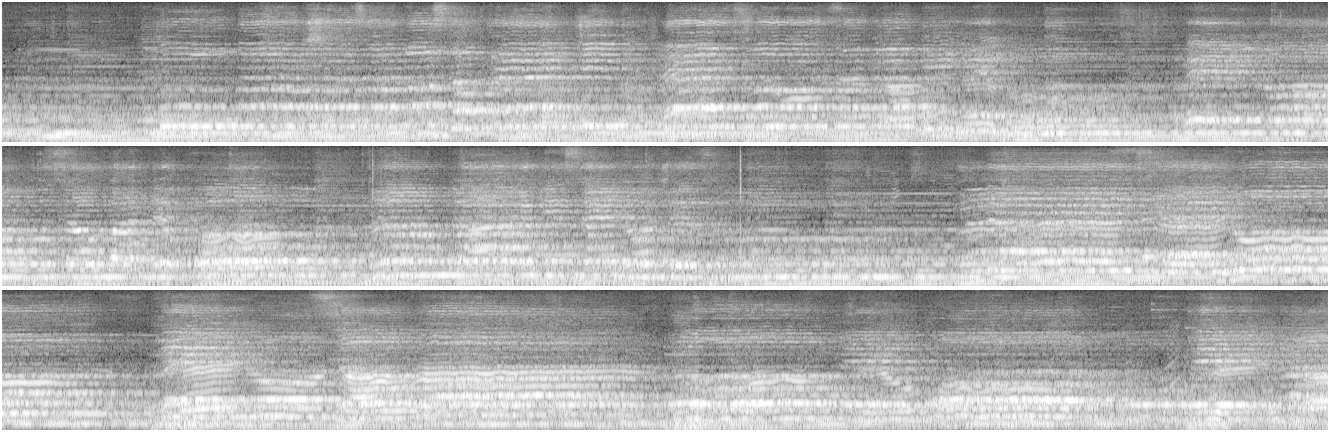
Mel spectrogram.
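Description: A church choir singing a hymn in long held phrases, with short breaks between them.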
